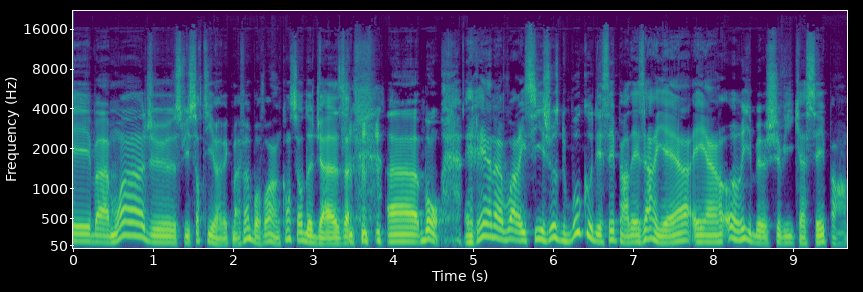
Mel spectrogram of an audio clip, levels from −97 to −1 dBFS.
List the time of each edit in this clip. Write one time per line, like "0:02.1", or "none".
none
